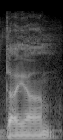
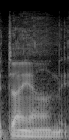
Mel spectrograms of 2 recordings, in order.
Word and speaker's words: Dejan: Actually, Dejan is the correct pronunciation for the question in the in the uh in the chat. Yeah, Dejan is the That's correct.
